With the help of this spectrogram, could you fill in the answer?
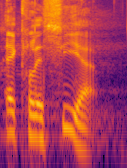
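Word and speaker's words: ekklesia (ἐκκλησία): The word that is translated in our Bibles, church, in the New Testament, comes from a Greek word that we could pronounce ekklesia.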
